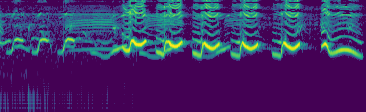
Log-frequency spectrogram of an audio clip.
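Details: White-cheeked laughingthrush singing in forest voice to encourage captive birds: repeated sharply rising then dropping whistled notes, roughly two per second, clear and evenly spaced against a quiet background.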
